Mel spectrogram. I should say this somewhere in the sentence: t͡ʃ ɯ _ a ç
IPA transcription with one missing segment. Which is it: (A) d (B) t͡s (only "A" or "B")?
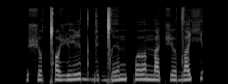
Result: A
